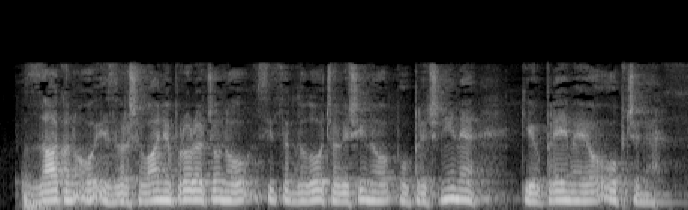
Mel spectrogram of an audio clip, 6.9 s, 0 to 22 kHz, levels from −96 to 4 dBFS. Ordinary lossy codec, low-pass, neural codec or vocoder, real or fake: MP3, 32 kbps; 7.2 kHz; none; real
